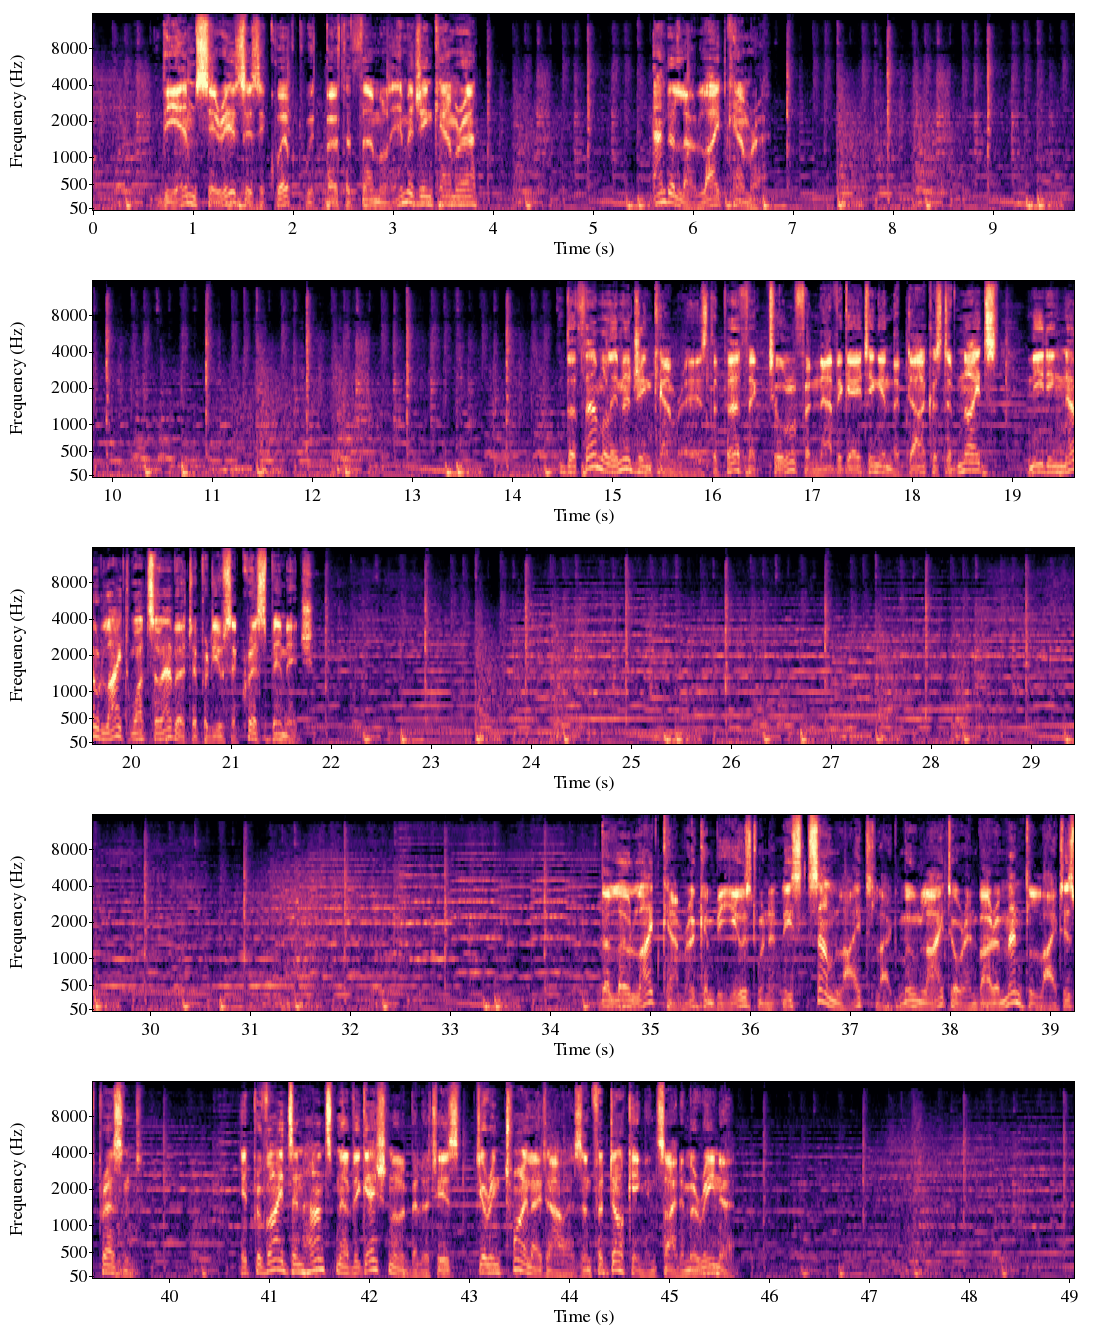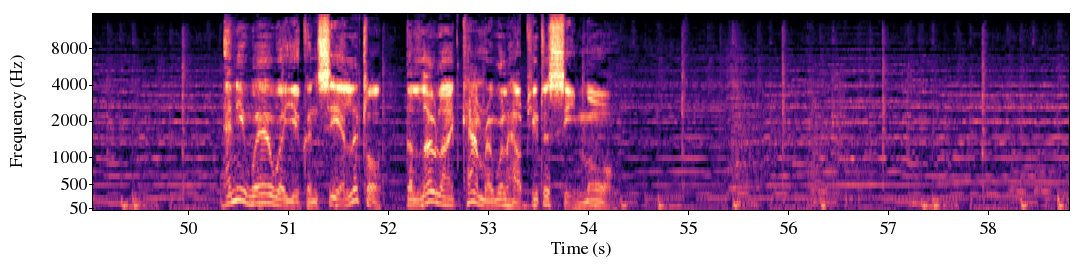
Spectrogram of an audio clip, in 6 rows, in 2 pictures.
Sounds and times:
Music: 0:00.0 - 0:58.8
Speech: 0:00.6 - 0:03.9, 0:05.6 - 0:06.8, 0:14.5 - 0:21.8, 0:34.5 - 0:39.8, 0:40.7 - 0:45.7, 0:50.4 - 0:54.4.

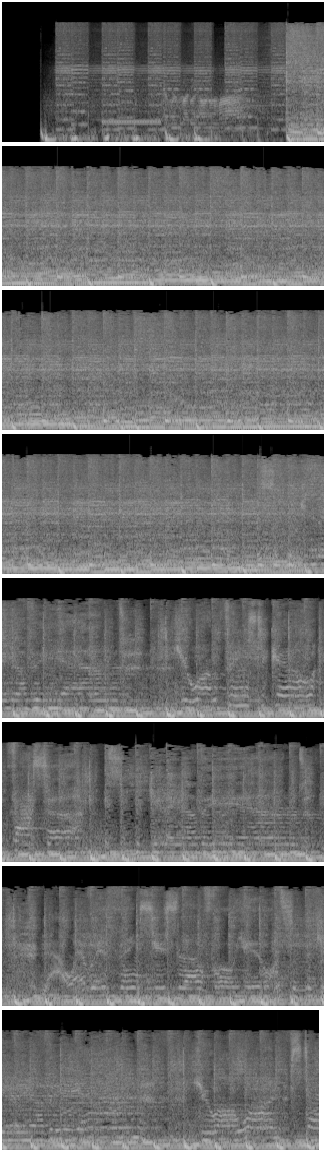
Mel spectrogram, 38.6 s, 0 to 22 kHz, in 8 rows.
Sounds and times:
Music: 0:00.6 - 0:38.5.

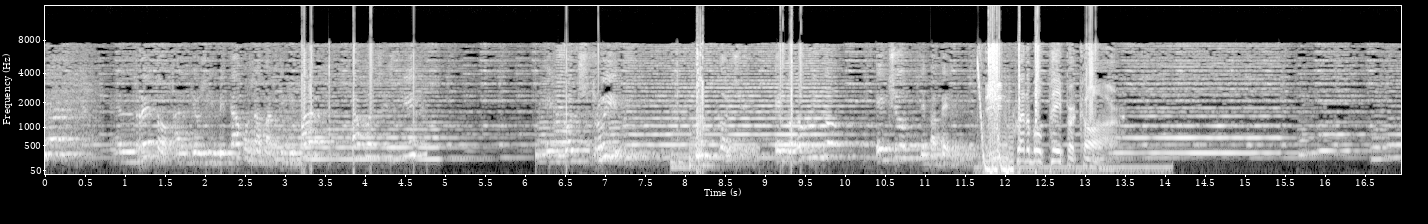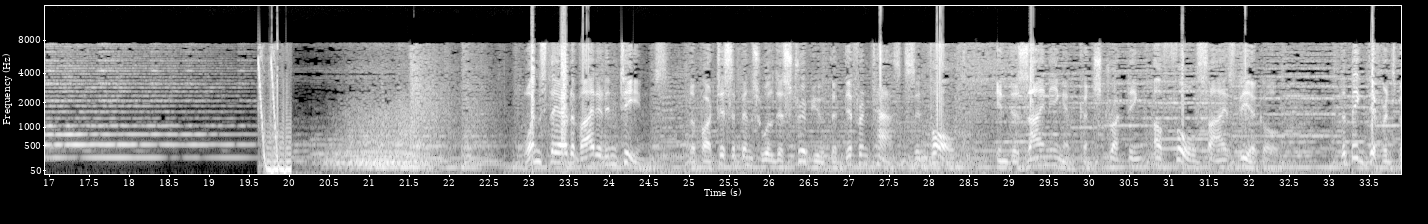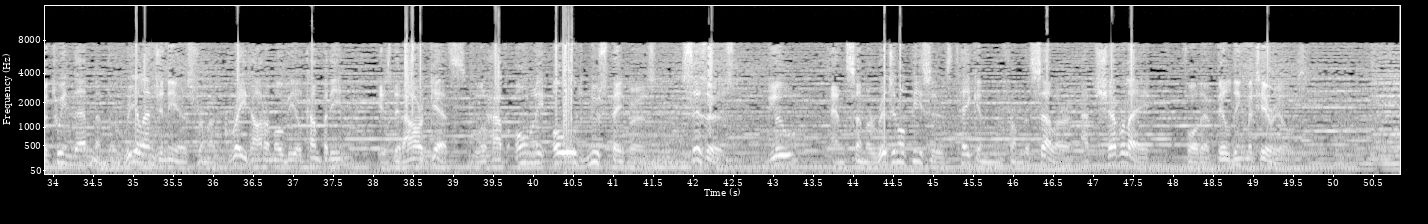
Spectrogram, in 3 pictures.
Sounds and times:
Speech: 0:00.0 - 0:04.8, 0:06.2 - 0:07.5, 0:08.2 - 0:13.5, 0:23.0 - 0:32.4, 0:33.2 - 0:49.6
Music: 0:00.0 - 0:50.8.

